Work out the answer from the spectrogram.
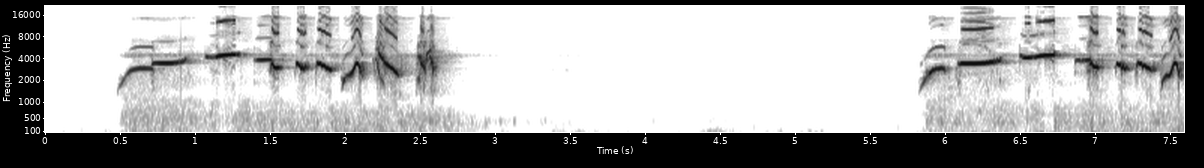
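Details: Oriental magpie-robin, one year old, delivering two matching song phrases separated by a few seconds of silence, each a rising whistle followed by rapid chirpy, sweeping notes at a fast pace.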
